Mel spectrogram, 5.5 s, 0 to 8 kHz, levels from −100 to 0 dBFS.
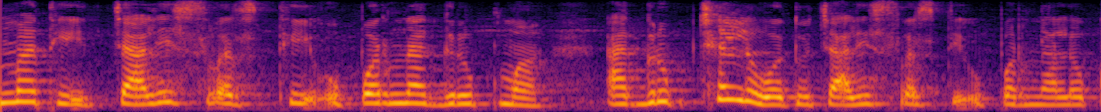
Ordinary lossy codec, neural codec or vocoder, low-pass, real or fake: none; codec, 16 kHz, 16 kbps, FreqCodec, larger model; none; fake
